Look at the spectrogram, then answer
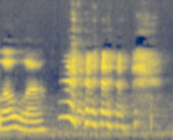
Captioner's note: laughs to herself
